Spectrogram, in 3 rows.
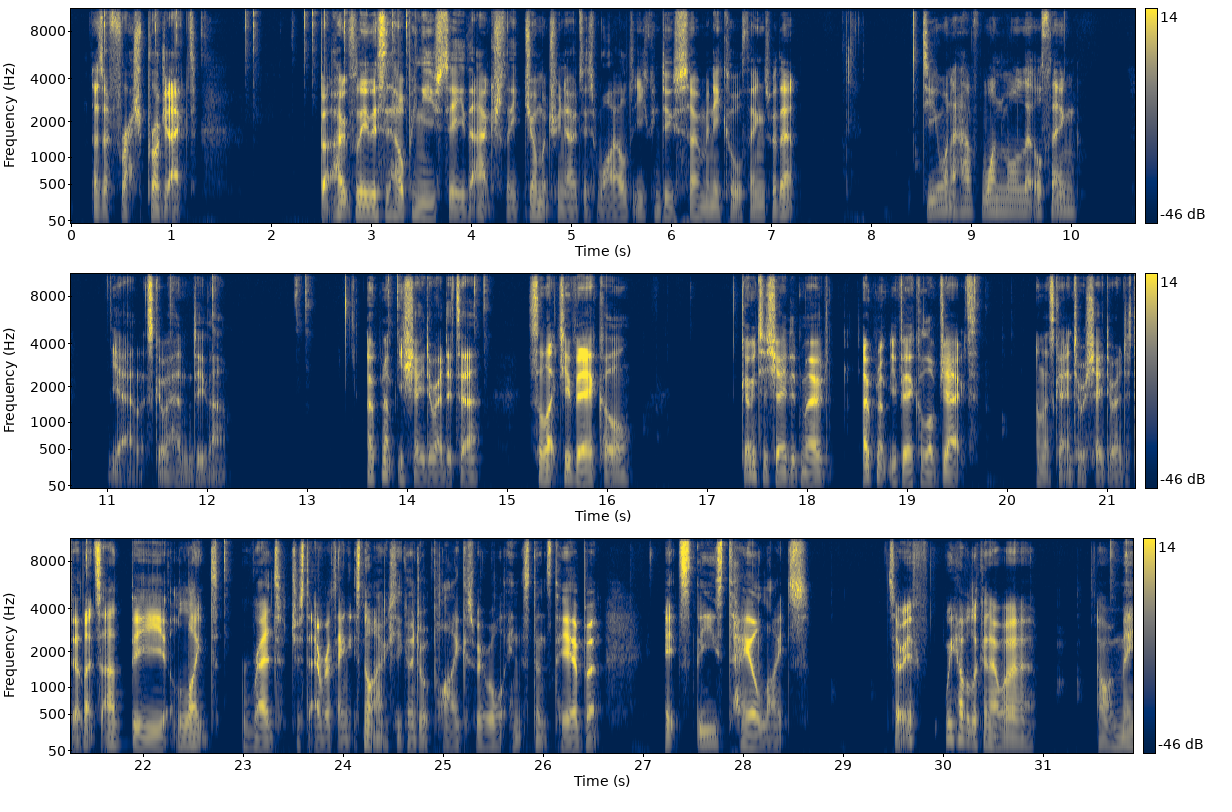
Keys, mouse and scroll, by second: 0.4 middle click, 0.8 click, 1.1 g, 2.4 g, 2.5 drag, 2.7 g, 3.2 click, 7.7 shift+space, 7.9 Tab, 8.1-8.5 scroll down 2, 8.4 middle click, 9.0 middle click, 11.6 click, 12.8-13.8 drag, 14.6 click, 15.2-15.6 scroll down 2, 15.6 z, 16.0-16.6 scroll down 3, 16.3 middle drag, 16.6 click, 19.5 click, 19.9 shift+middle click, 21.3-22.8 drag, 24.6 middle click, 25.4 shift+middle click, 25.8 scroll up 2, 26.2-26.7 shift+middle drag, 27.6-28.1 scroll up 2, 28.8-29.2 middle drag, 29.5-30.3 scroll down 1, 30.3-30.8 middle drag, 31.0-31.4 scroll up 3, 31.3 middle click, 31.6 drag.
